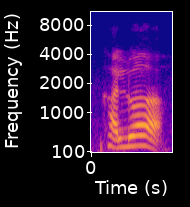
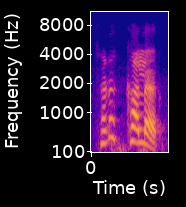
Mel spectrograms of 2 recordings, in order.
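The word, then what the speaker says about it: colour: ஸோ ஓ ஜுவா, ஓ ஜுவா, கா இல் கல் உவா கல்வா. கலர், கலர்னு சொல்லக்கூடாது, கல்வா.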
